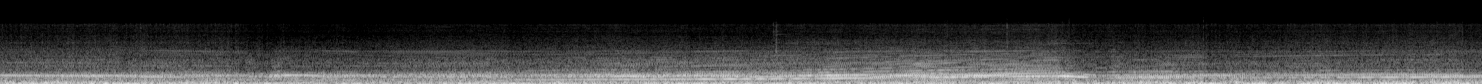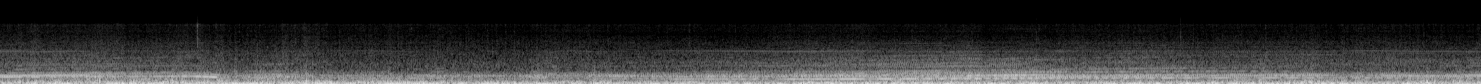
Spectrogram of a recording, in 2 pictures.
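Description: Porsche Cayman GT4's flat-six engine on track at high revs. Its pitch climbs under acceleration and drops sharply about eleven seconds in, as at an upshift, then climbs and drops again about seventeen seconds in, over constant low road and tyre rumble.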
